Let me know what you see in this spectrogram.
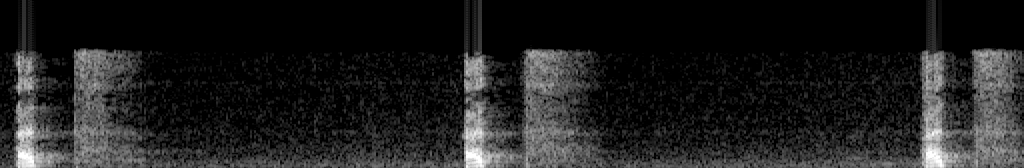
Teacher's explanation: لابد من أن طرف اللسان يقرع مخرج التاء، ويتبع ذلك نفس يجري ويخرج كما ترون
